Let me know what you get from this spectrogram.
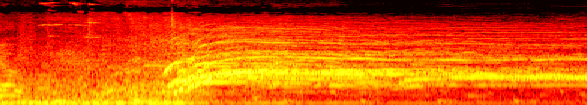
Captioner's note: cheering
